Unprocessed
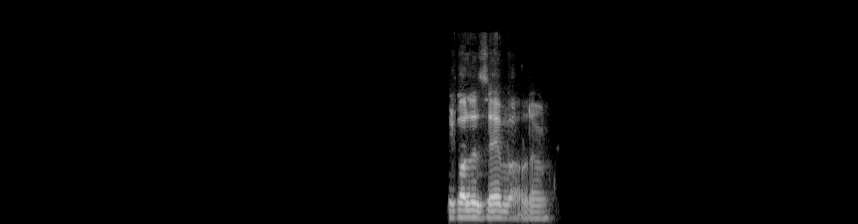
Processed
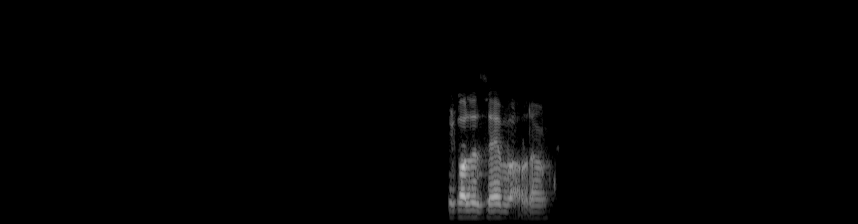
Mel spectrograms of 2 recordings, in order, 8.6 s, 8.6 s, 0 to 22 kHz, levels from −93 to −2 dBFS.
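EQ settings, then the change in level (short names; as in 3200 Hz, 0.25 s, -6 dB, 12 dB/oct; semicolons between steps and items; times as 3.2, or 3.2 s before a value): Butterworth band-pass 920 Hz, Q 1.4; 0.0 dB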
